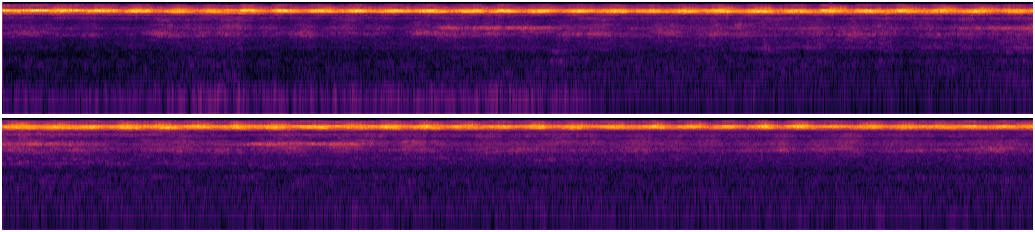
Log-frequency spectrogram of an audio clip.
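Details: Shrill nighttime cricket chirping, a constant high-pitched ringing that pulses quickly and evenly, joined by occasional short, lower trilled bursts and a faint low rumble early on.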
